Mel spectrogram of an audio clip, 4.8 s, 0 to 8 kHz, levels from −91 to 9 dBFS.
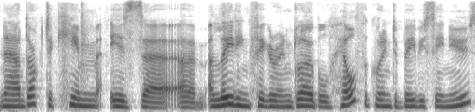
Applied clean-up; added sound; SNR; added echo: none; none; none; none.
